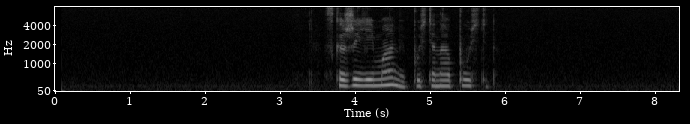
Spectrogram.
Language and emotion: Russian, neutral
